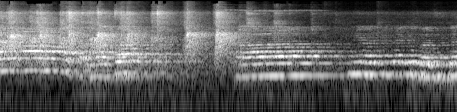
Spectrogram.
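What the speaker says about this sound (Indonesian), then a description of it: "tepuk tangan buat Bapak Ibu sekalian" Clapping from an audience of teachers at an indoor school session, a dense patter of hands in the first half, then giving way to a voice talking over fading claps.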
